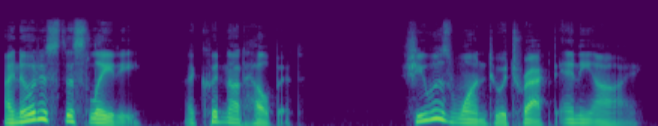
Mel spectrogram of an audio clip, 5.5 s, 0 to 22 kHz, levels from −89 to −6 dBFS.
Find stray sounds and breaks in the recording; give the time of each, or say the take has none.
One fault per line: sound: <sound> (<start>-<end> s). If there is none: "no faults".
no faults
